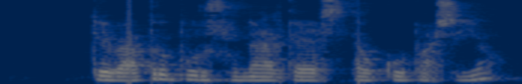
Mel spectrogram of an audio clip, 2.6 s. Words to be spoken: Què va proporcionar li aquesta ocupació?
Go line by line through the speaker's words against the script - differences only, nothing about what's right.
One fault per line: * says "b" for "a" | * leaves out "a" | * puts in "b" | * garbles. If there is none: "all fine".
* leaves out "li"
